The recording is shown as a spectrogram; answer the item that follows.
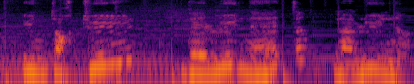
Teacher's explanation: El sonido U. U, para decir U, decimos I, pero con los labios en posición de la U. Y así se sale U.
